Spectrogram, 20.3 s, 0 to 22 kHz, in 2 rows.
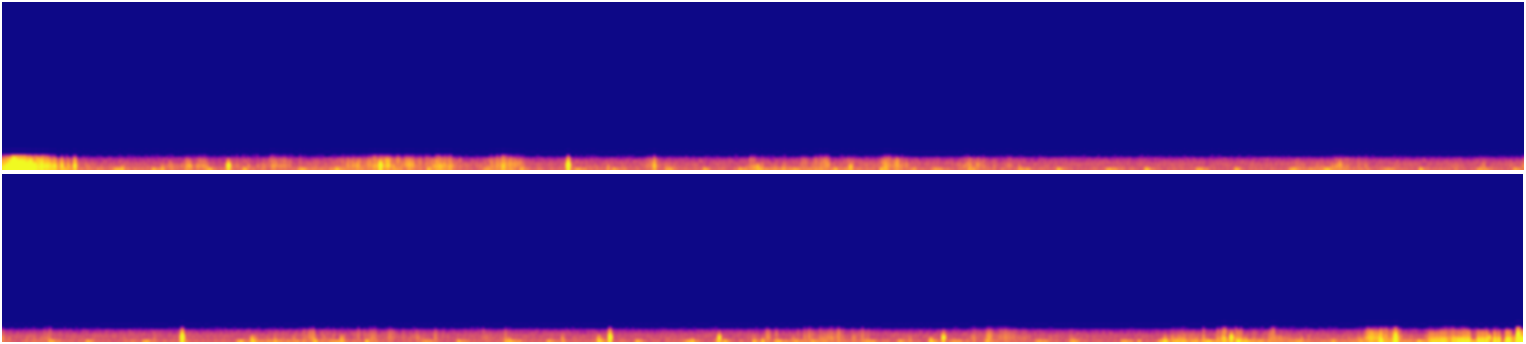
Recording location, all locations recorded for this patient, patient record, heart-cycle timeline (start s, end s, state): pulmonary valve (PV)
aortic valve (AV)+pulmonary valve (PV)+tricuspid valve (TV)+mitral valve (MV)
#Age: nan
#Sex: Female
#Height: nan
#Weight: nan
#Pregnancy status: True
#Murmur: Absent
#Murmur locations: nan
#Most audible location: nan
#Systolic murmur timing: nan
#Systolic murmur shape: nan
#Systolic murmur grading: nan
#Systolic murmur pitch: nan
#Systolic murmur quality: nan
#Diastolic murmur timing: nan
#Diastolic murmur shape: nan
#Diastolic murmur grading: nan
#Diastolic murmur pitch: nan
#Diastolic murmur quality: nan
#Outcome: Abnormal
#Campaign: 2015 screening campaign
0.00	4.98	unannotated
4.98	5.12	S1
5.12	5.24	systole
5.24	5.36	S2
5.36	5.62	diastole
5.62	5.74	S1
5.74	5.84	systole
5.84	5.96	S2
5.96	6.20	diastole
6.20	6.32	S1
6.32	6.42	systole
6.42	6.54	S2
6.54	6.78	diastole
6.78	6.90	S1
6.90	7.02	systole
7.02	7.12	S2
7.12	7.36	diastole
7.36	7.48	S1
7.48	7.60	systole
7.60	7.70	S2
7.70	7.94	diastole
7.94	8.06	S1
8.06	8.20	systole
8.20	8.28	S2
8.28	8.58	diastole
8.58	8.70	S1
8.70	8.80	systole
8.80	8.92	S2
8.92	9.20	diastole
9.20	9.30	S1
9.30	9.40	systole
9.40	9.54	S2
9.54	9.84	diastole
9.84	9.94	S1
9.94	10.06	systole
10.06	10.18	S2
10.18	10.46	diastole
10.46	10.56	S1
10.56	10.68	systole
10.68	10.78	S2
10.78	11.06	diastole
11.06	11.18	S1
11.18	11.32	systole
11.32	11.42	S2
11.42	11.72	diastole
11.72	11.88	S1
11.88	11.96	systole
11.96	12.06	S2
12.06	12.32	diastole
12.32	12.46	S1
12.46	12.54	systole
12.54	12.66	S2
12.66	12.94	diastole
12.94	13.04	S1
13.04	13.18	systole
13.18	13.28	S2
13.28	13.50	diastole
13.50	13.64	S1
13.64	13.76	systole
13.76	13.86	S2
13.86	14.10	diastole
14.10	14.24	S1
14.24	14.36	systole
14.36	14.46	S2
14.46	14.68	diastole
14.68	14.82	S1
14.82	14.92	systole
14.92	15.02	S2
15.02	15.28	diastole
15.28	15.42	S1
15.42	15.52	systole
15.52	15.62	S2
15.62	15.88	diastole
15.88	16.00	S1
16.00	16.12	systole
16.12	16.22	S2
16.22	16.48	diastole
16.48	16.58	S1
16.58	16.68	systole
16.68	16.80	S2
16.80	17.04	diastole
17.04	17.16	S1
17.16	17.26	systole
17.26	17.36	S2
17.36	17.60	diastole
17.60	17.72	S1
17.72	17.84	systole
17.84	17.96	S2
17.96	18.16	diastole
18.16	18.26	S1
18.26	20.29	unannotated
